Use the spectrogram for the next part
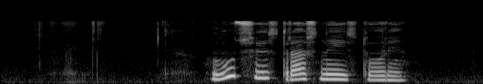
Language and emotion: Russian, neutral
